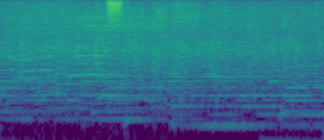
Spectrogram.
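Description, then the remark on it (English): A crowd at Eternity Church claps steadily, giving a hand clap of praise after a prayer, a dense wash of many hands applauding together that holds at an even level for a few seconds, with faint murmuring voices mixed underneath. “Can we give God a hand clap of praise to the people that just prayed that prayer?”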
